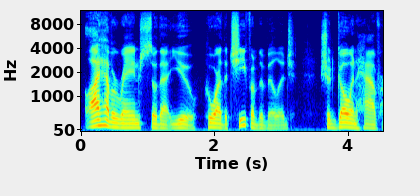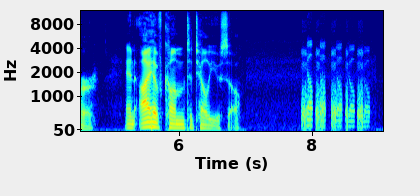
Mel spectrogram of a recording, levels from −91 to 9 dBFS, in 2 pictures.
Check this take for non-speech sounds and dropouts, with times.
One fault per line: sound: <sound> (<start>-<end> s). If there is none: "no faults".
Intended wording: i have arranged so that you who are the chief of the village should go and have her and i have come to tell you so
sound: laugh (7.8-8.9 s)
